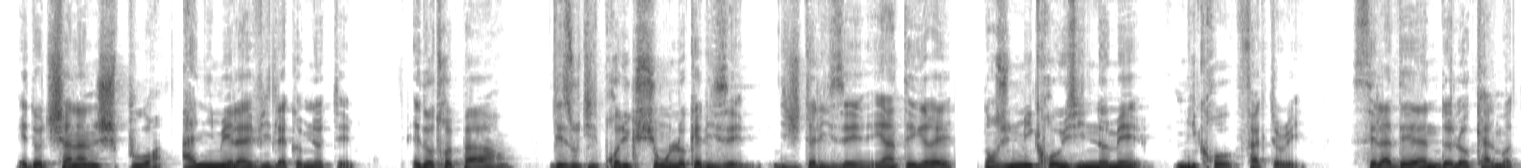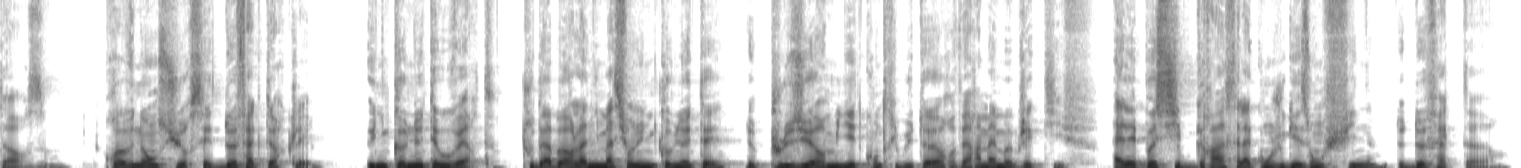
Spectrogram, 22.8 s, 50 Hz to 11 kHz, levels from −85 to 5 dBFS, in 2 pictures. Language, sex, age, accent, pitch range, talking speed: French, male, 50-69, French, 105-135 Hz, 175 wpm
